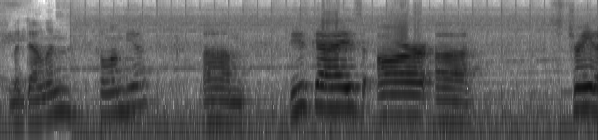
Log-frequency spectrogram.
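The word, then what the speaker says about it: Medellín: Actually, they are from Medellin. I think that's how you pronounce it, Medellin, Colombia.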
